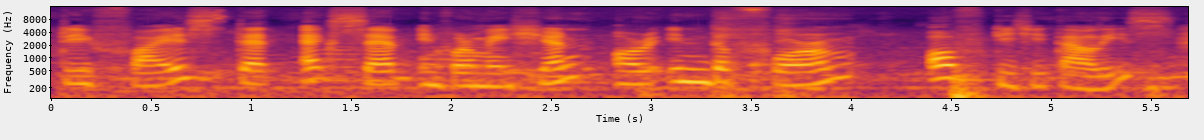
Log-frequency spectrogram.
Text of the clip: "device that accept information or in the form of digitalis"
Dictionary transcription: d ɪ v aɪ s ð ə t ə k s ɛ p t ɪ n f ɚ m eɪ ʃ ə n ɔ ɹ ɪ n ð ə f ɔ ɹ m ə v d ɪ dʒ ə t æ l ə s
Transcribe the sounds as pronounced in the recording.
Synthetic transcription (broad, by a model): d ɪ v aɪ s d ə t ə k s ɛ p t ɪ n f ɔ m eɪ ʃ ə n ɔ ɹ ɪ n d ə f ɔ ɹ m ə f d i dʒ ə t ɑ l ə s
